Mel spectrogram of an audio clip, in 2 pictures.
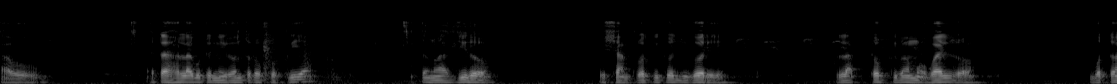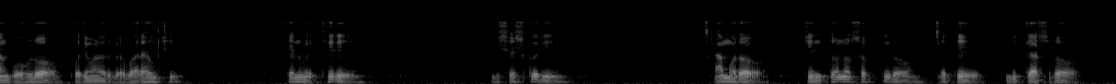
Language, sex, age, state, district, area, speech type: Odia, male, 45-60, Odisha, Mayurbhanj, rural, spontaneous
